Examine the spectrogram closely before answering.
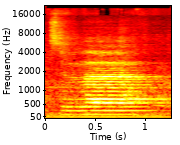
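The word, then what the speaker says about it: بسم الله: Kemudian ee tidak boleh ya menghentak bismillah bismillahirrahmanirrahimah misalnya gitu. Jadi itu mengurangi kesempurnaan huruf bnya. Bismillah. Nah, jadi dibacanya jelas.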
